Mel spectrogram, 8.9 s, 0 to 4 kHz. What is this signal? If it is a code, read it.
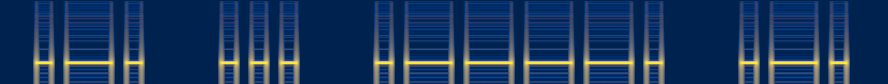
Morse code, heard as a keyed tone, about 8 wpm, spaced as for 6 wpm, 440 Hz. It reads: RS' R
